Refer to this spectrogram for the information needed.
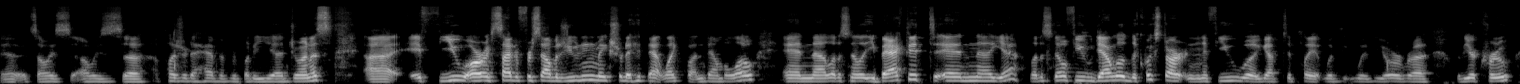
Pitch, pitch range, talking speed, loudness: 150 Hz, 140-175 Hz, 260 wpm, -23 LUFS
